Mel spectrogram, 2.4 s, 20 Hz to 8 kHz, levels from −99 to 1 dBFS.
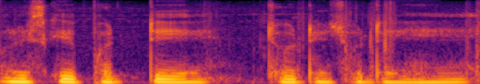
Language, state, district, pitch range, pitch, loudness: Hindi, Arunachal Pradesh, Papum Pare, 105-110 Hz, 105 Hz, -18 LUFS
